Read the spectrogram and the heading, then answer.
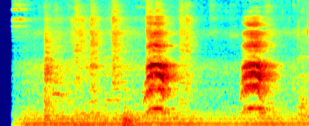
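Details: A talking pet Alexandrine parakeet imitating a crow gives two harsh, crow-like caws about a second and a half apart, over a low steady hum and faint background noise.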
